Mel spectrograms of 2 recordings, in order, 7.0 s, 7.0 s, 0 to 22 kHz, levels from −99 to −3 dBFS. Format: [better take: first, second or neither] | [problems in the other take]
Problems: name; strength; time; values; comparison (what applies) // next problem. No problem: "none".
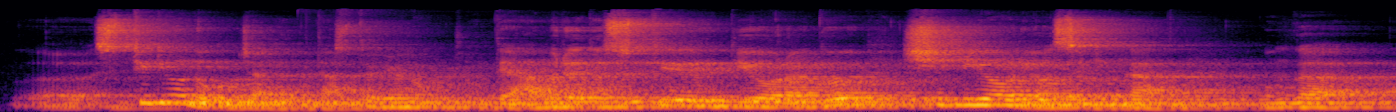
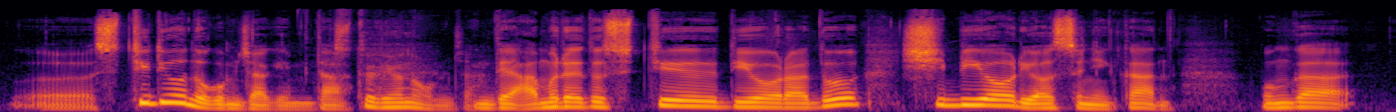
second | room echo; noticeable; dies away in 2.1 s // off-mic speech; somewhat distant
